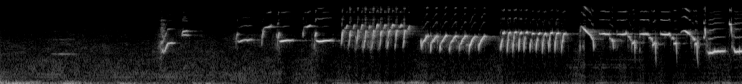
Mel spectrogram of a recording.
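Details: A young Spanish Timbrado canary, given to a friend, tries out its song: sparse rising chirps build into dense rolling trills at shifting pitches, then clear downward-slurred whistles repeated quickly.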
